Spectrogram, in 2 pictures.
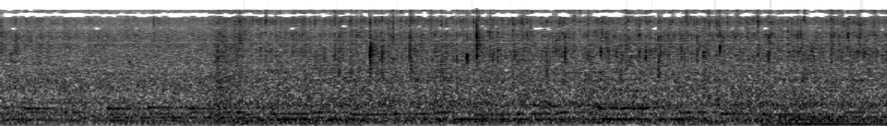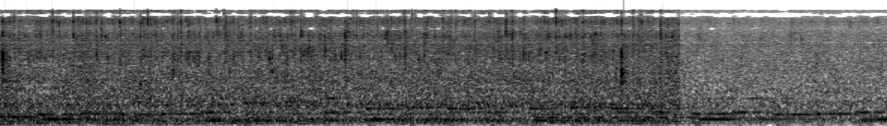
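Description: Heavy rain pouring onto wet gravel ground, with individual drops ticking close by. The rain grows louder about a second in and falls back near the end. Soft background music with a slow, simple melody plays underneath.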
